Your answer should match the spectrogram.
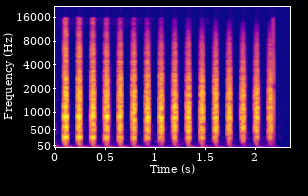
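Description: A resampled lead-synth snippet, built from a vocal sample, played from Ableton Live's Simpler in one-shot mode. Beats warp mode set to preserve sixteenths, with a short envelope, chops it into a rapid, even stutter of short pulses, about seven a second, that grow gradually quieter.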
